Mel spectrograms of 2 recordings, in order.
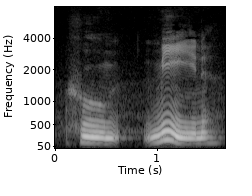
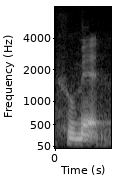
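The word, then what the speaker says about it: ὑμῖν: So you would pronounce the second person plural as humin, not humin.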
